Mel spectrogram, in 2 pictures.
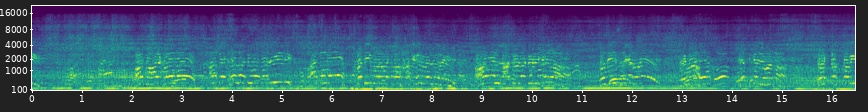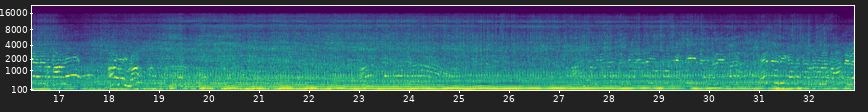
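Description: Tractor engine running hard and steady under load as it drags a disc harrow (tavi) through the dirt. A voice carries loudly over it for the first two-thirds.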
